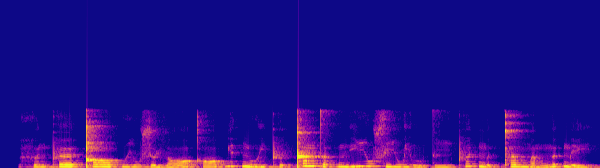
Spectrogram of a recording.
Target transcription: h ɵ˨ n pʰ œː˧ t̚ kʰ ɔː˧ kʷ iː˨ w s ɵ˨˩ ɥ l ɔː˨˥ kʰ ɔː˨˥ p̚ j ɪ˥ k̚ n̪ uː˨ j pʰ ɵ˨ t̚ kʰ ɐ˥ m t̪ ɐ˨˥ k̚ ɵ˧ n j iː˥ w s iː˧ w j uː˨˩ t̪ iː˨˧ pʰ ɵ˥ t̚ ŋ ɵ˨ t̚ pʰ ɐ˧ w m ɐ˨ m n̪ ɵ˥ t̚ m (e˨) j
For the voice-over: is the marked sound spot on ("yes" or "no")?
yes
